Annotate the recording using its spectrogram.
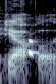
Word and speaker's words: Diablo: Sorry, is it Diablo? No, you should say Diablo. That's how it's pronounced in Spanish.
